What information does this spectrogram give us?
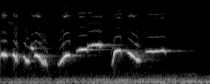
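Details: White-rumped shama whistles and chattering (kretekan), used to provoke shamas to sing: slurred whistled notes falling and rising, then a long rising-falling whistle.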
